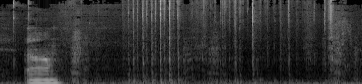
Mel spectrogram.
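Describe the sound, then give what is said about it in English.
Fingers tap on a computer keyboard in quick, uneven runs of light clicks, entering a search word. A brief voice comes just before the typing starts. “I'm gonna type in think.”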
